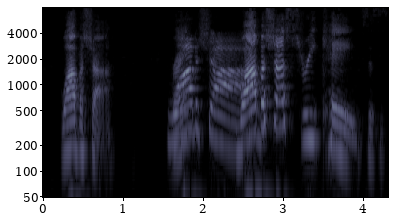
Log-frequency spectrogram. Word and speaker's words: Wabasha: sure i was saying it right wabasha babasha wabasha street caves this is called see i had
